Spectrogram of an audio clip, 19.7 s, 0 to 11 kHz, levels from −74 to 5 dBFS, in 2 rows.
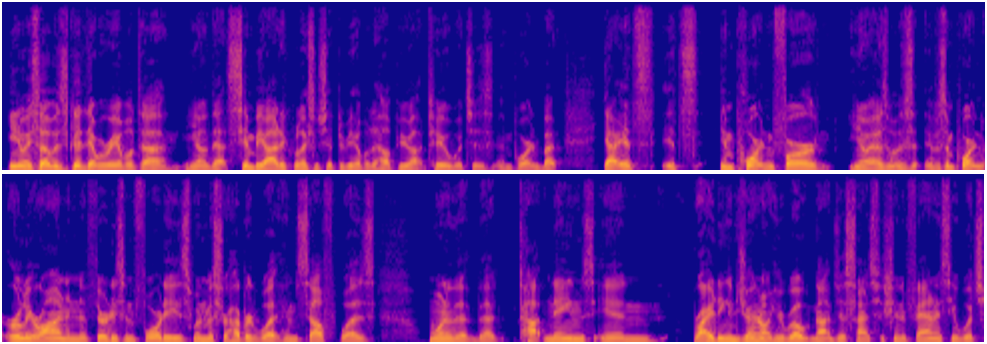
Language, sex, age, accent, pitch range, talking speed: English, male, 50-69, American, 125-145 Hz, 215 wpm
